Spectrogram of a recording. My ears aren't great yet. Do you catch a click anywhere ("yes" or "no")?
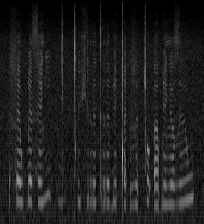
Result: yes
